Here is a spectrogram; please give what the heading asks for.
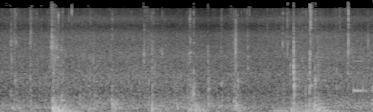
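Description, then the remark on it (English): Oars dip and splash in a loose, repeating rhythm as a small boat is rowed, with several strokes over a steady wash of wind and water and no voices. “Why do I feel like I'm the only one rowing for the past hour?”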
